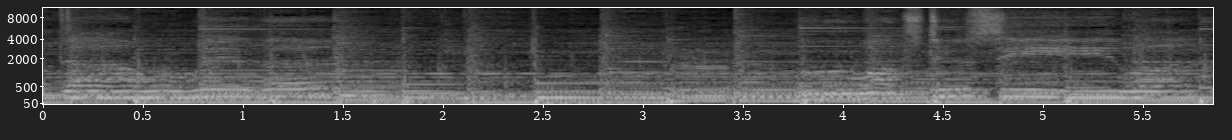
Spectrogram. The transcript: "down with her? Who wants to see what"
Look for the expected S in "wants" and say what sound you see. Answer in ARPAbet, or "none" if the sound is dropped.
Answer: S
